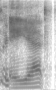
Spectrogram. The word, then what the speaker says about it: Ayak: Ayak, why don't you talk about this one? And I pronounced your name correctly for once. Do I get a cookie? Actually, it's pronounced Ayak. Get it right, kid.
